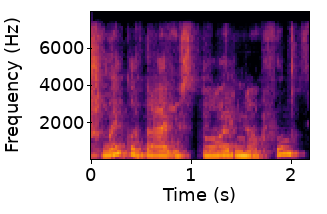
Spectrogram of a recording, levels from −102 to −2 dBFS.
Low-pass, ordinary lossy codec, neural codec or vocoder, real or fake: 7.2 kHz; AAC, 48 kbps; codec, 16 kHz, 16 kbps, FunCodec, trained on LibriTTS, 50 frames a second; fake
